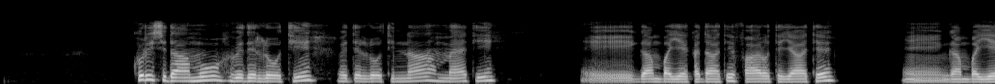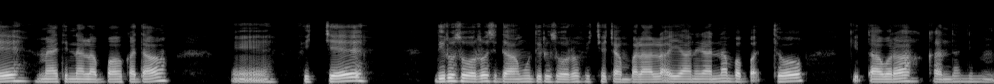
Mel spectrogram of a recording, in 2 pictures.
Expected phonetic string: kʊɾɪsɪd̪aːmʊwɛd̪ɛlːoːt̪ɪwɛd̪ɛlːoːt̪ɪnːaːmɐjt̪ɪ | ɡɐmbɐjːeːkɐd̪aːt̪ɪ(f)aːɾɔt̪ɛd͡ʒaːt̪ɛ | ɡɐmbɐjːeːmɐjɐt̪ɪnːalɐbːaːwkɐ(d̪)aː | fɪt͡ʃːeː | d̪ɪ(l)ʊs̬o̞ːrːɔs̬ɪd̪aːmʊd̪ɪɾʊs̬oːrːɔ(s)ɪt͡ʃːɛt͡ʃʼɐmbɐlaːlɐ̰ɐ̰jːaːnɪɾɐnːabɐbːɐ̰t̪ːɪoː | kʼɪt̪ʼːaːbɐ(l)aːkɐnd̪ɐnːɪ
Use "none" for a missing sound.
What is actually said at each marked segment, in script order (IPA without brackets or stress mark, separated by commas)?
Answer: f, d̪, ɾ, f, ɾ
